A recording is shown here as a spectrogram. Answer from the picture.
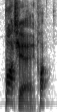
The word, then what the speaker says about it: Poitier: Sidney Poitier. – I know I'm not pronouncing it right. – No. Poitier. Yeah, you know, of the Jackal fame.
